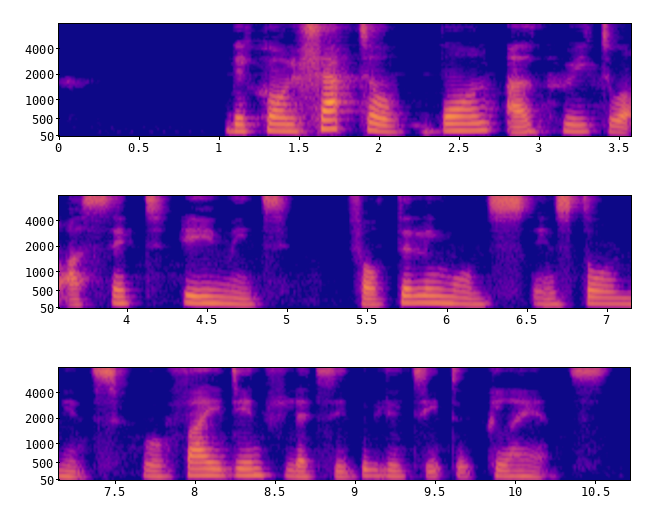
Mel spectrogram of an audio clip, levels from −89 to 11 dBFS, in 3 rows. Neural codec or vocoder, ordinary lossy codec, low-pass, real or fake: codec, 16 kHz, 0.5 kbps, FunCodec, trained on LibriTTS, 25 frames a second; none; none; fake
